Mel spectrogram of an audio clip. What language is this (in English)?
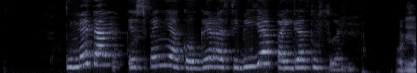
Basque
